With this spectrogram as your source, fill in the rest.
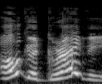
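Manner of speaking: very loud, bursting, high-pitched belted exclamation. Showing the key phrase for getting into an Ed Wynn voice. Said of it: "to get into Ed Wynn's voice".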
